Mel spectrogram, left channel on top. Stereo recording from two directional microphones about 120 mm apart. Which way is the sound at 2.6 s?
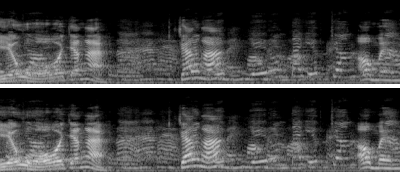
45° left (ahead or behind).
